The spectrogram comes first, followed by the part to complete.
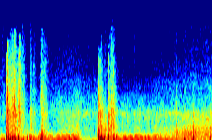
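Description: Rally car engine running at steady high revs, dropping out briefly just before the middle and coming back with a sharp crack about a second in.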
